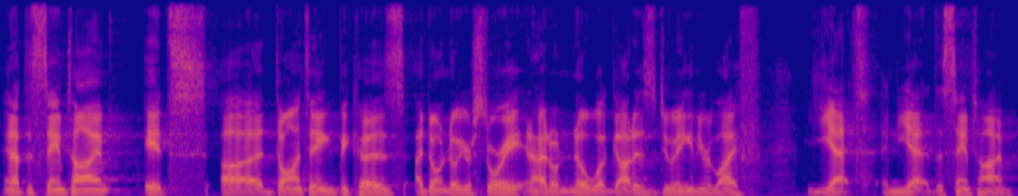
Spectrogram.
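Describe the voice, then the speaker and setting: Bright-voiced pastor in a reverberant hall. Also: male voice, on the low side, fairly even intonation, a little slow, clear, resonant tone. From Colombia. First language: Spanish. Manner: conversational, personal preaching. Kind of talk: sermon. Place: church auditorium with live audience.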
